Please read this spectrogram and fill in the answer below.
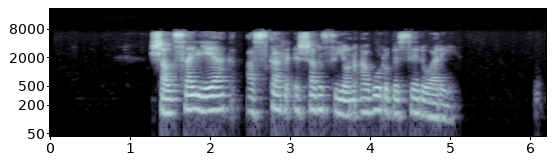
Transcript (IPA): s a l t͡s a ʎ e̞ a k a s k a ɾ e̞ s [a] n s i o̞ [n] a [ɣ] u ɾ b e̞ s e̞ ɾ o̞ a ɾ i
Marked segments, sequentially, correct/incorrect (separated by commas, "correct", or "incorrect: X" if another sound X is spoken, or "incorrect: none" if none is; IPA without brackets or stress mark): correct, correct, correct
